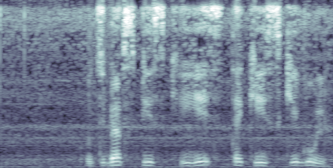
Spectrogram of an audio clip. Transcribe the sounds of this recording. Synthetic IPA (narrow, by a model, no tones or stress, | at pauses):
ʊ̰tʲɪbʲafspʲiskʲɪjesʲtʲt̪ɐkʲijskʲɪɡulʲ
